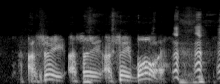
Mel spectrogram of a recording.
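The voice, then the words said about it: Foghorn Leghorn impression. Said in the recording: “Foghorn Leghorn. ... Can you do an impression for us?”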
